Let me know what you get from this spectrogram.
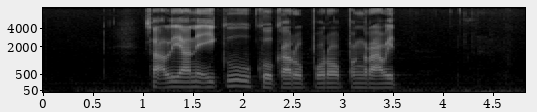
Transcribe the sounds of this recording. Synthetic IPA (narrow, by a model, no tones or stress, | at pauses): saʔlijaneikuːɡ̥ɔ̤kaɾopoɾɔpəŋɾawɪt̪̚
